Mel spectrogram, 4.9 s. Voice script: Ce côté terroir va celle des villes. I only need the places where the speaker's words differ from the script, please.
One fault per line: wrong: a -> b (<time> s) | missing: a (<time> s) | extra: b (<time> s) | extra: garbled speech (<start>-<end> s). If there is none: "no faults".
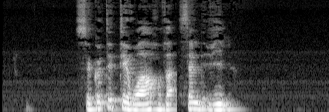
no faults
